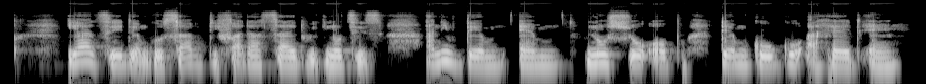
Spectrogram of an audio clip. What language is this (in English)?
Nigerian Pidgin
